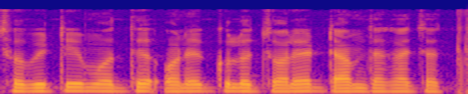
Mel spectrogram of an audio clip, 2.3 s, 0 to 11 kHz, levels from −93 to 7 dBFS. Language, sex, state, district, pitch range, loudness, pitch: Bengali, male, West Bengal, Cooch Behar, 110-120 Hz, -17 LUFS, 115 Hz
